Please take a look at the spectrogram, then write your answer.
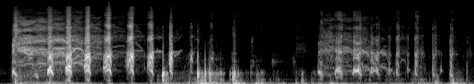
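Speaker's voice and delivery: long, high burst of laughter; helpless cackle dying away; real laughing fit. Real, not acted. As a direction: crack up at your own line. Cracks up after quoting himself.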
